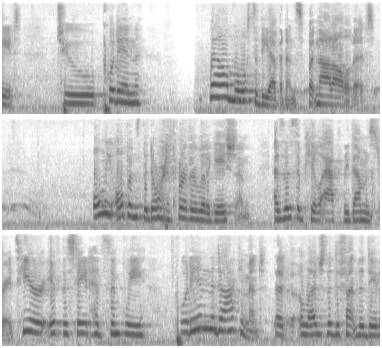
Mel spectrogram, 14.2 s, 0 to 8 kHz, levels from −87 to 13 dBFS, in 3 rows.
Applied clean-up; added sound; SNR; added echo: none; Bird / Rain; 20 dB; none.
